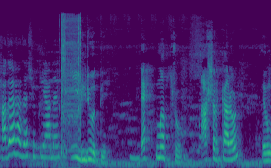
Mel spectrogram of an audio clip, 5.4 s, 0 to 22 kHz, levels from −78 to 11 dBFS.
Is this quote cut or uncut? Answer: cut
